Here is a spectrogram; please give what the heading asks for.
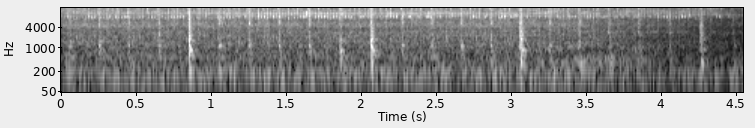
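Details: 3.7 liter V6 at steady idle: sharp knock roughly once a second with lighter ticks between; source unknown.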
